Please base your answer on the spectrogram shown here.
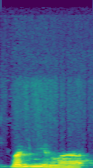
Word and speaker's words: vanilla: A pronúncia é essa mesmo, gente. Pie, mãe, né? Pie. Ok? Apple pie. Vanilha. Vanilha. Vanilla.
